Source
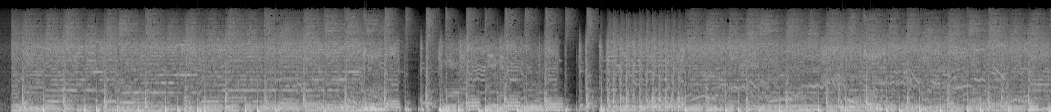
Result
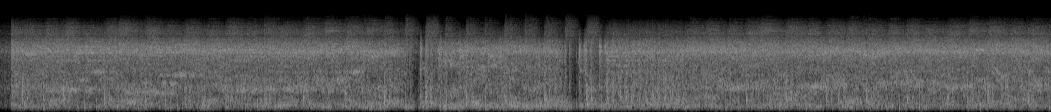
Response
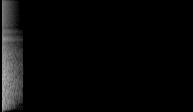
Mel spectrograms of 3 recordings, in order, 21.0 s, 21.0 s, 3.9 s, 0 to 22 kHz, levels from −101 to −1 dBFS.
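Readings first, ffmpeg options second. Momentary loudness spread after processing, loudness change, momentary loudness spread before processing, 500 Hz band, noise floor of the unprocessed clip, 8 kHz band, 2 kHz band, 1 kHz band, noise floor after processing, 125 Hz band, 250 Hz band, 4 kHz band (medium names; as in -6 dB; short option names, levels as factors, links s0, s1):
2 LU, -12.0 dB, 2 LU, -15.0 dB, -36 dBFS, -16.5 dB, -9.5 dB, -9.5 dB, -47 dBFS, -32.5 dB, -20.0 dB, -7.0 dB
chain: -af "lowshelf=f=450:g=-11.5,aecho=1:1:94:0.596,afftfilt=real='hypot(re,im)*cos(2*PI*random(0))':imag='hypot(re,im)*sin(2*PI*random(1))':win_size=512:overlap=0.75,highpass=f=200:w=0.5412,highpass=f=200:w=1.3066,equalizer=f=900:t=q:w=4:g=5,equalizer=f=3300:t=q:w=4:g=6,equalizer=f=5700:t=q:w=4:g=-6,lowpass=f=6800:w=0.5412,lowpass=f=6800:w=1.3066,acompressor=threshold=0.00794:ratio=6,volume=1.41"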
